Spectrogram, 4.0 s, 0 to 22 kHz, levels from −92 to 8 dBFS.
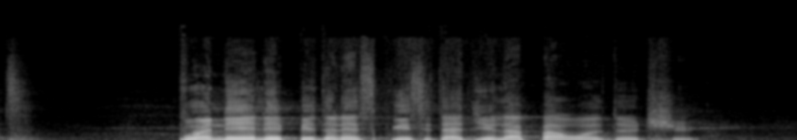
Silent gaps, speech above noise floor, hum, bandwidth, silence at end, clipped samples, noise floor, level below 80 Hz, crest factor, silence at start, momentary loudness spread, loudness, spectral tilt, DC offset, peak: none; 49 dB; none; 11 kHz; 0.55 s; under 0.1%; -69 dBFS; -46 dBFS; 18 dB; 0.9 s; 17 LU; -21 LUFS; -7 dB/octave; under 0.1%; -6 dBFS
